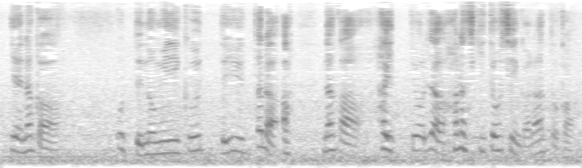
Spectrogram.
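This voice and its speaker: Speaking with a Kansai accent, a man talks very fast at a high pitch with lively intonation. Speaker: comedian, podcast host. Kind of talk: casual chat. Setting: outdoors in a park.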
